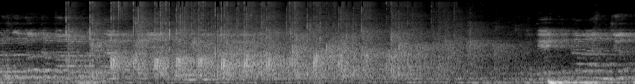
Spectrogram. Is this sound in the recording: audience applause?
yes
